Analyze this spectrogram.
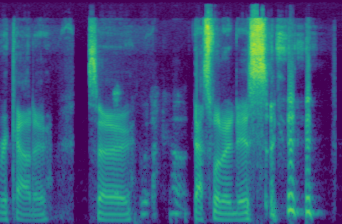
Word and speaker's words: Ricciardo: that like people like Ricciardo or something like that, Yeah. and he's like, maybe that's the original pronunciation, but my family's Australian and we say it Ricardo, so that's what it is.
